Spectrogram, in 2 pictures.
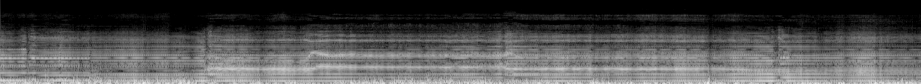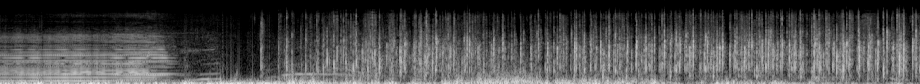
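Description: Mongolian throat singing (khöömii) with morin khuur: a steady low drone with a thin, wavering overtone melody whistling above it. The piece ends about eleven seconds in, and an audience applauds for the rest.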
